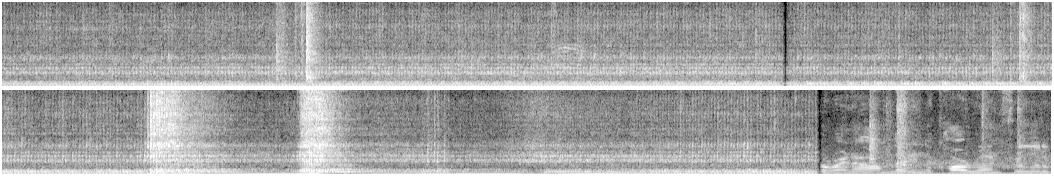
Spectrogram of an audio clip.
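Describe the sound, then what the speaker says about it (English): A Mitsubishi Lancer Evolution X runs after a hard, struggling start, its engine humming loud and close at a steady idle, then shifting and surging unevenly partway through before settling again. "the car like struggled to turn on, and I'm just gonna leave it running for a little bit"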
